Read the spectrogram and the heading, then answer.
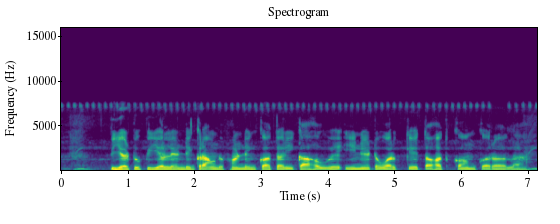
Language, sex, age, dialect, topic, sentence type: Bhojpuri, male, 18-24, Western, banking, statement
